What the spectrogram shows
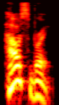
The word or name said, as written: housebreak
